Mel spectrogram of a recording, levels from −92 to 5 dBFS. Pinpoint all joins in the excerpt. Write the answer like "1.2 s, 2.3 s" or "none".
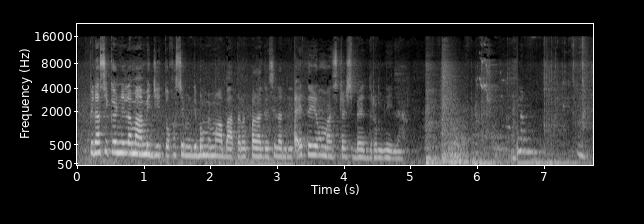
3.3 s, 6.6 s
